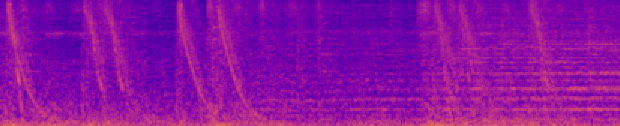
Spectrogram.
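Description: Dark film score with steady held tones over a heavy low rumble, cut through by a series of quick sweeps falling in pitch, several in the first two seconds and more about three seconds in: battle sound effects from a machine war.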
